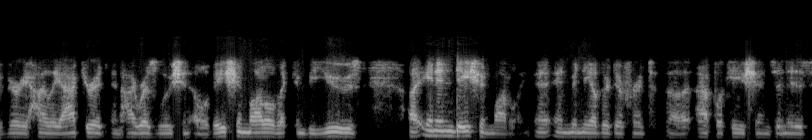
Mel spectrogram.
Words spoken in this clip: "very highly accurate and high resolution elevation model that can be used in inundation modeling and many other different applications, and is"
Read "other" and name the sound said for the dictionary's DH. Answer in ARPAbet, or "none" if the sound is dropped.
DH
